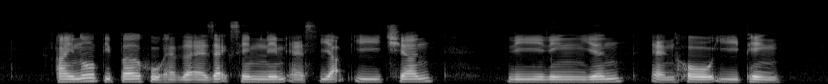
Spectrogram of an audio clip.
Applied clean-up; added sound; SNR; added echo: none; none; none; none.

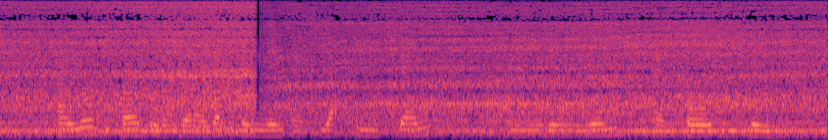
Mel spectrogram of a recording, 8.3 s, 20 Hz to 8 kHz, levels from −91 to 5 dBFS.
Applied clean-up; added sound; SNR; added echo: none; Hiss; -5 dB; none.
